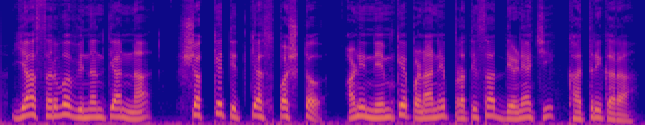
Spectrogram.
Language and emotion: Marathi, neutral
